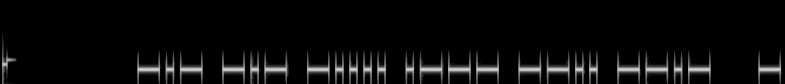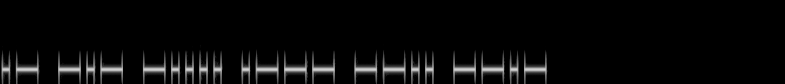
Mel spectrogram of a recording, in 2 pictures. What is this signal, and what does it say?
Morse code, heard as a keyed tone, about 17 wpm, 700 Hz. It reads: KK6JZQ KK6JZQ
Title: USA Call Signs Repeated 2x 17wpm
